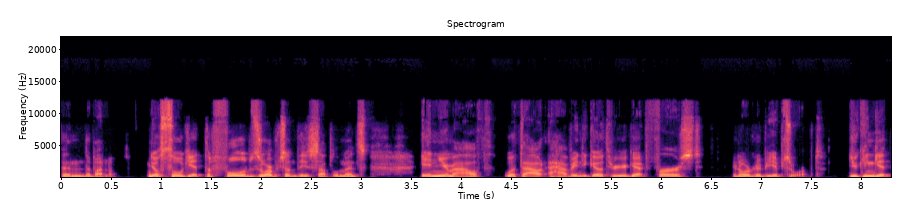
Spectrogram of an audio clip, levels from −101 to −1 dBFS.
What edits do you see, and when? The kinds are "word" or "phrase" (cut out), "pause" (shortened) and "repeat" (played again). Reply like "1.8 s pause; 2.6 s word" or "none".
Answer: none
